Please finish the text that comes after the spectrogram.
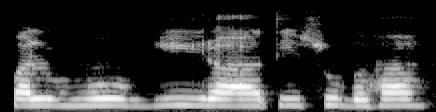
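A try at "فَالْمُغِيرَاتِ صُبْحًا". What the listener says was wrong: غین موٹا حرف ہے کہ باریک ہے؟ موٹا ہے تو اس کو موٹا کریں.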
